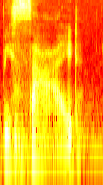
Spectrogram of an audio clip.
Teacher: When I say the word beside, I hear the long I in the second syllable. I see that the vowel pattern is I, consonant E.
